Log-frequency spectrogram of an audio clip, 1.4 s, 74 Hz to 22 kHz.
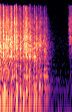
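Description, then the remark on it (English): A quick clatter of two six-sided dice rolled across a table for a sneak attack damage roll in a tabletop game, a rapid burst of hard clicks and rattles that stops abruptly after about a second, followed by near silence. “Alright, so I'm rolling, for my sneak attack, I'm rolling 2d6.”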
